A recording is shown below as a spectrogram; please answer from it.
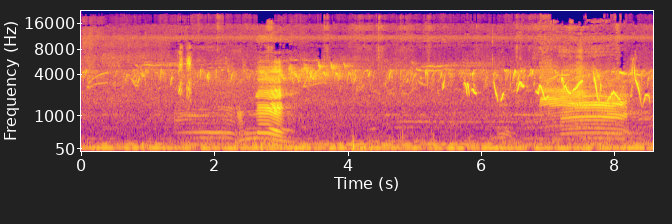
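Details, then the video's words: A herd of tame cattle roaming a muddy rice field and eating grass on a sunny morning; a short moo and a strained bellow early, then a longer moo near the end, with scattered bird chirps and steady low hum. "Suara Sapi Moo"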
